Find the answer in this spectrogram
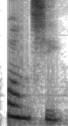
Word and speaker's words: ponte: A ponte. Ok. Palavras com T em português, quando finalizamos com TE, pronunciamos como se fuera TI.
